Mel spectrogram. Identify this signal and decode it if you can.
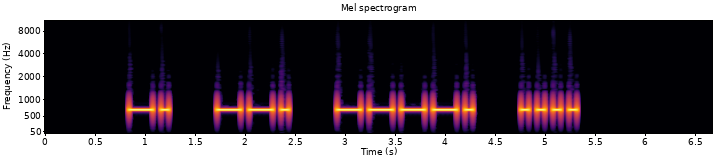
Morse code, heard as a keyed tone, about 15 wpm, spaced as for 11 wpm, 700 Hz. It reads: NG9H
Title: USA Call Signs - 4 Characters - 2x Character Spacing - 15wpm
